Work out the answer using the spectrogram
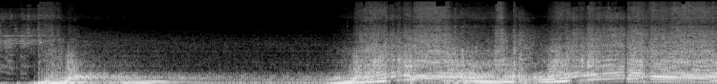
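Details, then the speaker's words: Toyota Land Cruiser with catalytic converters removed and a straight-through aftermarket muffler, revved in a shop: deep, booming, raspy blips measured at about 137 decibels; excessively loud exhaust. "all right whoo that's loud 137.1 decibels so uh that's not good that's pretty loud"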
